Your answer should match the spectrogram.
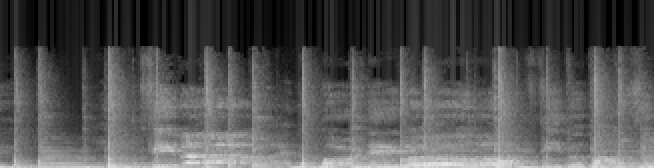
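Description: Live acoustic band music: a woman singing over a strummed acoustic guitar, with cajon beats keeping time.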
